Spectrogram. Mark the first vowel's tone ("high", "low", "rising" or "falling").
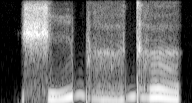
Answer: rising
